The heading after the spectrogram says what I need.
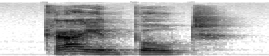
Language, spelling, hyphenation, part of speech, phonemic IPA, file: Dutch, kraaienpoot, kraai‧en‧poot, noun, /ˈkraːi̯.ə(n)ˌpoːt/, Nl-kraaienpoot.ogg
- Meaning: 1. leg or foot of a crow 2. caltrop, crow's foot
